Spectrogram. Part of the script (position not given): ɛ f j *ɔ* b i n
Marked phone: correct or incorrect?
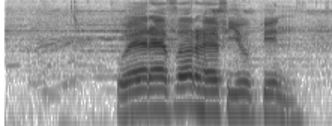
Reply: incorrect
